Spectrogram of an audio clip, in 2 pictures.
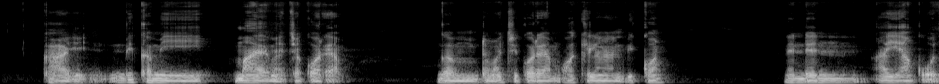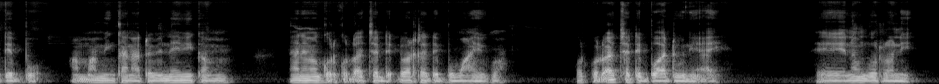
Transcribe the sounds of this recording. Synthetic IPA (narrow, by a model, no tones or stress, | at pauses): kajḭmbikːami | majamiat͡ʃːakɔɾɛ̰a̰m | ŋɡamtɔmat͡ʃːikɔɾɛamɔ̰hakːilananɓikːɔn | dɛndɛna̰jhaŋkɔ̰ɔ̰dɛbːɔ̰ | amːamiŋkanatɔminewikamː | anɛmaɡɔɾkɔɗɔ̰at͡ʃːadɛɗɔwaɾtadɛbːɔmajuɡɔ | ɡ̥ɔɾkɔɗɔ̰at͡ʃːadɛbːɔadunija̰a̰j | ɛnɔnɗunɾoni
